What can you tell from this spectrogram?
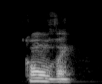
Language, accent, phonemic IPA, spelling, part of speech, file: French, Canada, /kɔ̃.vɛ̃/, convins, verb, LL-Q150 (fra)-convins.wav
- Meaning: first/second-person singular past historic of convenir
